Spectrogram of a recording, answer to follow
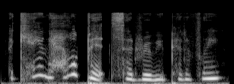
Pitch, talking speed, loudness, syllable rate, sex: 280 Hz, 180 wpm, -16 LUFS, 5.5 syllables/s, female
